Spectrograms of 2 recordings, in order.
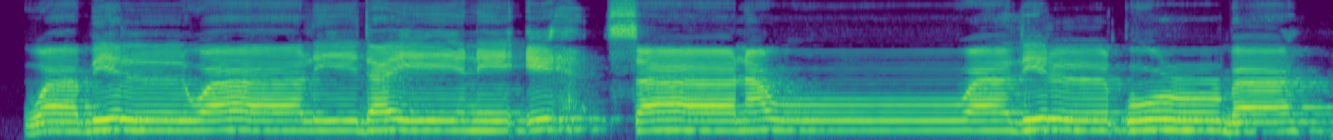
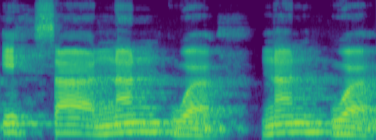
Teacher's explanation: Ketika kita menggabungkan kata ihsana ini kepada kata berikutnya, karena di sini tanwin fathatain bertemu wawu, maka kembali menjadi fathatain. Bertemu dengan wawu, maka kita masukkan disertai dengungan.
